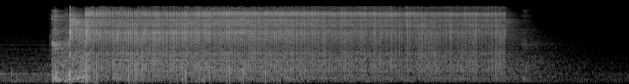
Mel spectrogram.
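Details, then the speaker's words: Transformer MIG welder after a minor repair, 1.0 mm wire, current raised a couple of steps: steady, even short-arc crackle like bacon frying; sparking from the short arc is normal, and this is how the machine should sound. "Ну вот примерно так и должен звучать аппарат. Искрит он из-за короткой дуги. Это нормально."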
